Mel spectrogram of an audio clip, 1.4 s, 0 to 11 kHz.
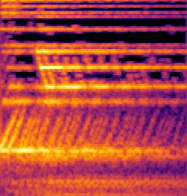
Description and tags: Fantasy ui Button 6
chime, fairy, bell, ui, sparkle, tinkle, jingle, crystal, chimes, spell, airy, sparkly, ethereal, Button, Fantasy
